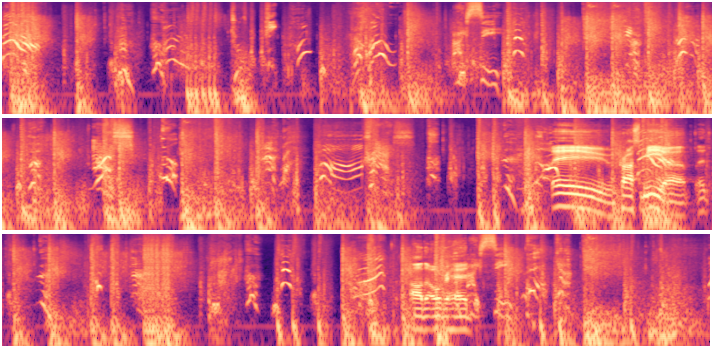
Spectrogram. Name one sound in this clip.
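A man talks with animation through a microphone, close by.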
